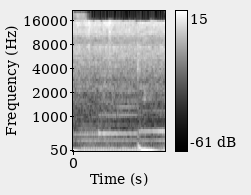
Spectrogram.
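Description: Frozen green peas tipped straight into a hot pan, giving a short burst of steady sizzling with a low thump as they land.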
